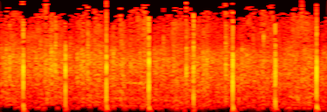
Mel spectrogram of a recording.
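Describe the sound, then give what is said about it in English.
An audience applauding the people who serve coffee: a dense, steady wash of many hands clapping, with a few sharper, louder individual claps popping out of the mix. No one speaks. “Let's give these folk a round of applause.”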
